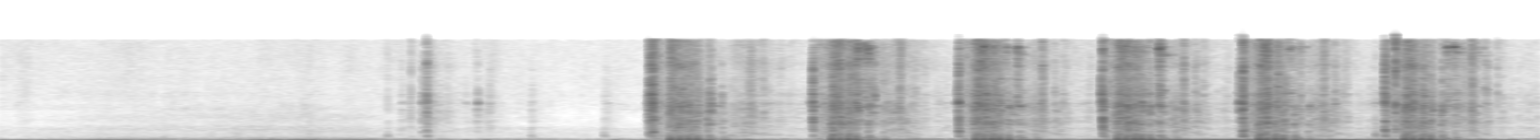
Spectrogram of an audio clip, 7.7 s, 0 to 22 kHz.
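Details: Stihl MS170 chainsaw, a roadside find not started in years. Six quick pull-cord bursts about three-quarters of a second apart turn it over, but it never catches because no fuel is in the system yet.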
